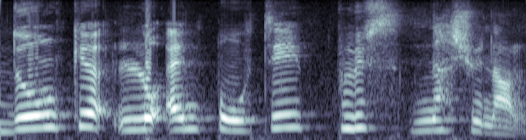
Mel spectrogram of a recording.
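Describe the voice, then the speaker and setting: A woman speaks with ordinary pitch variation. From Madagascar. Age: 30s. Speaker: politician. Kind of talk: interview. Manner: halting, many hesitations.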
